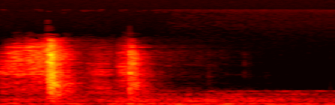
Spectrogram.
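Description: Radio sound effects: a wooden sash window pushed up, two short scrapes about a third of a second and a second in, over a steady low rumble of a cattle stampede heard from a distance, which sounds like an earthquake.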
